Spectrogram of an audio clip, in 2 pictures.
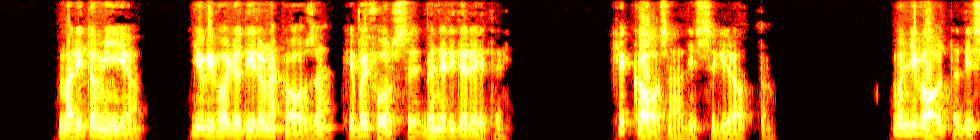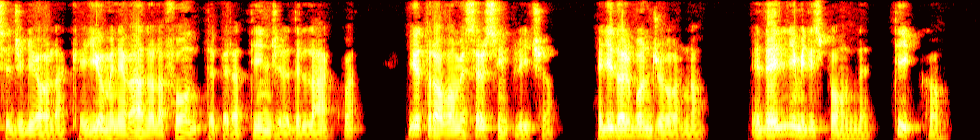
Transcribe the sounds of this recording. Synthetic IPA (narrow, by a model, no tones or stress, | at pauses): maɾiːt̪omiːo | iːovivɔʎːod̪iːɾeunakɔːzakʰevːojforseveneɾid̪eɾeːt̪e | kekːɔːza̰d̪isːeɡiɾɔt̪ːo | oɲːivɔlt̪ad̪isːed͡ʒiʎjɔːlakʰeiːomenevaːd̪oalafont̪epeɾat̪ːind͡ʒeɾed̪elːakːwa | iːot̪ɾɔːvoamesːɛrsimpliːt͡ʃo | eʎːid̪ɔilbwɔnd͡ʒorno | ed̪eʎːimiɾispond̪et̪ikʰːo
